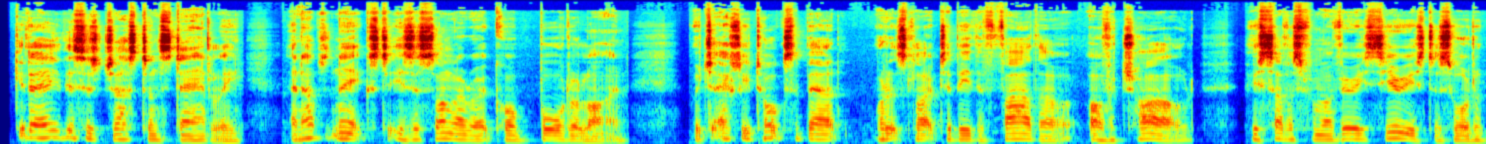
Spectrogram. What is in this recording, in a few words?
radio intro up next long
